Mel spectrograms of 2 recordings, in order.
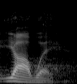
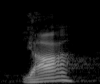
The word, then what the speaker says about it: Yahweh: It's just four letters, and it's in English, we pronounce it Yahweh, Yahweh. And in Hebrew, when you say it, it's supposed to sound like inhaling and exhaling. Yahweh.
